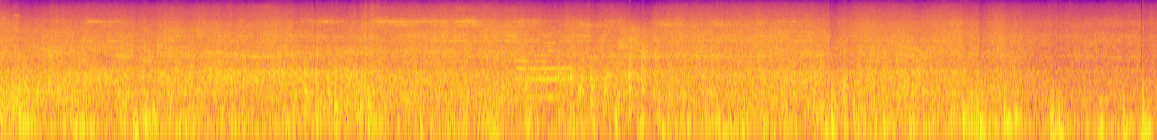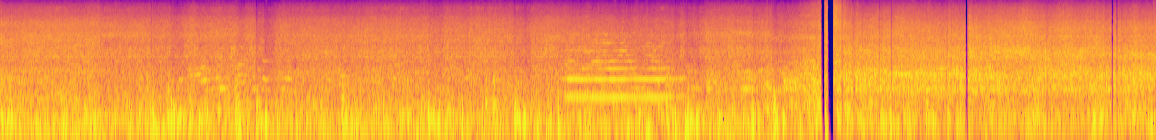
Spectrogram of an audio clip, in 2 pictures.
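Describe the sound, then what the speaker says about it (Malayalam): The Tiruchirappalli–Sri Ganganagar Humsafar Express passes close by, a loud continuous rumble with rhythmic clickety-clack of wheels and faint tonal squeals, steady throughout, with voices in the background. "തിരുച്ചിറപ്പള്ളി ശ്രീ ഗംഗാനഗർ ഹംസഫർ എക്സ്പ്രസ് ആയിരുന്നു പോയത്."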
